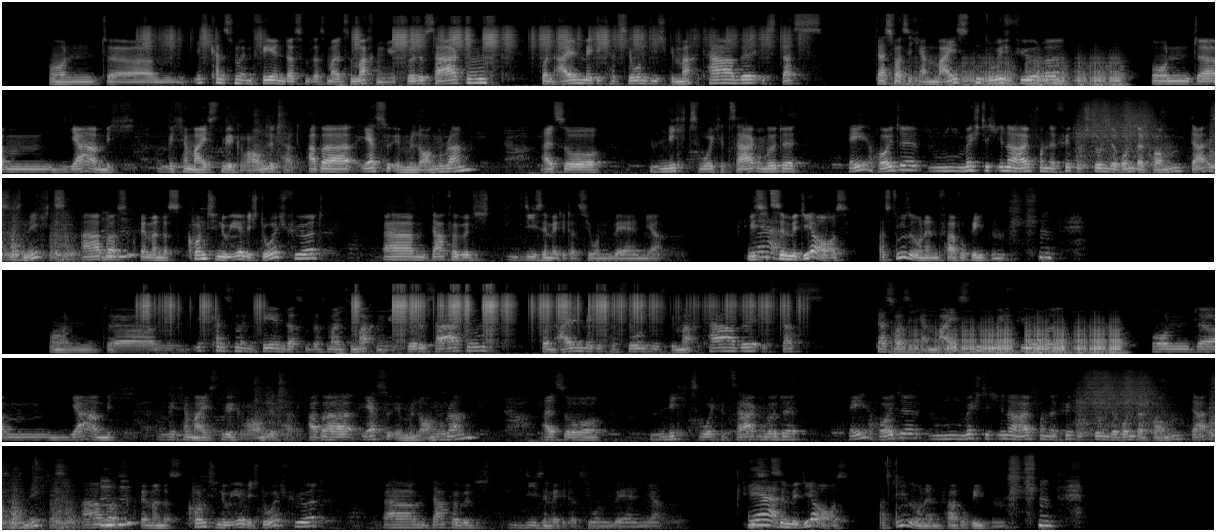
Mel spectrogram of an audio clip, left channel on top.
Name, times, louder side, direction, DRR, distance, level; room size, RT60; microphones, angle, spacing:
voice 1, 0.5-4.9 5.4-8.2 8.7-10.6 11.5-16.8 17.5-18.1 18.6-20.1 20.6-27.4 28.1-30.9 31.7-32.7 33.0-34.3, left 5 dB, 70° left, 0.4 m, -32 dB
sound 1, 1.3-2.1 2.5-2.6 3.3-3.6 3.9-8.1 8.9-11.2, right 4 dB, 35° right, 0.3 m, -32 dB
sound 2, 12.8-31.1, left 2 dB, 20° left, 0.6 m, -47 dB
voice 2, 25.2-25.6 31.7-32.1 34.3-35.1, right 5 dB, 75° right, 0.6 m, -33 dB
2.8 x 2.0 x 2.3 m
head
